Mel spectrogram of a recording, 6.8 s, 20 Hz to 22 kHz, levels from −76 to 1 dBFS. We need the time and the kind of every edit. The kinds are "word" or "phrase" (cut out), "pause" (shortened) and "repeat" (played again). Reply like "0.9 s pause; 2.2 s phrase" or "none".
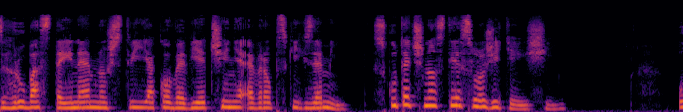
3.6 s pause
